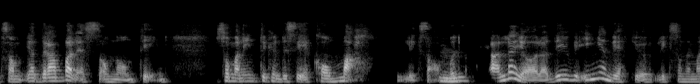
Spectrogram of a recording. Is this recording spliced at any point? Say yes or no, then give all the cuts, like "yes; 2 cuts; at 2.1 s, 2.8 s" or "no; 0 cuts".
no; 0 cuts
